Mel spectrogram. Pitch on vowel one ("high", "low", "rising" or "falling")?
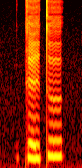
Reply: low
